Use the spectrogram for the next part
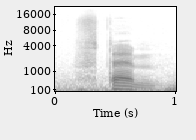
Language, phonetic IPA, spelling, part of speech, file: Polish, [ftɛ̃m], wtem, adverb, Pl-wtem.ogg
